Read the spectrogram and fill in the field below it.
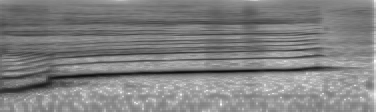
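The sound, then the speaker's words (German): A single voice in the opposite stand (Gegengerade) of a stadium imitates an air-raid siren: a wailing tone that swoops upward, then keeps climbing slowly in pitch as it holds loud and steady for about two seconds before cutting off. “ich hatte mir hier aufgeschrieben, äh, dass wir, das war auf der Gegengrade war quasi zwischen Fliegeralarm und Kuhglockenwahnsinn.”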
